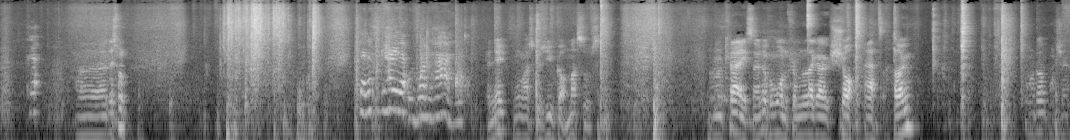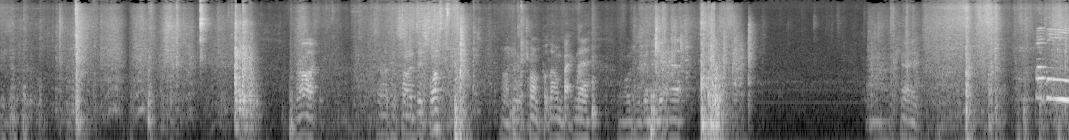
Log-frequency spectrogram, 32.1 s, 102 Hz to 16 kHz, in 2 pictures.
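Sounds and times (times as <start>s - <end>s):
cardboard ripping: 3.3s - 4.9s
cardboard boxes scraping and rustling: 9.3s - 10.8s, 29.1s - 31.9s.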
